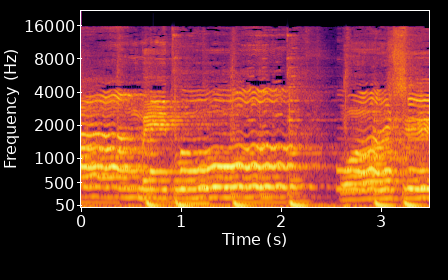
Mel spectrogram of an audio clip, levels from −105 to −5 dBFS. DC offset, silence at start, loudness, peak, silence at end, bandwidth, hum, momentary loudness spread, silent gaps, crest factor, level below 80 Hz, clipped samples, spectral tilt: 1%; 0 s; -13 LUFS; 0 dBFS; 0 s; 16 kHz; none; 7 LU; none; 12 dB; -22 dBFS; under 0.1%; -4 dB/octave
